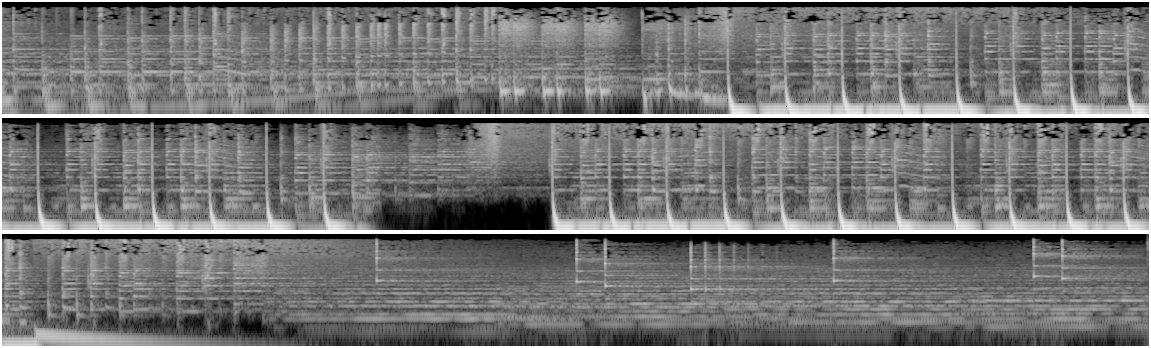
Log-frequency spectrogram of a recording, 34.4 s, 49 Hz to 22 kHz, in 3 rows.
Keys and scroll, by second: 15.9 ctrl+0.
